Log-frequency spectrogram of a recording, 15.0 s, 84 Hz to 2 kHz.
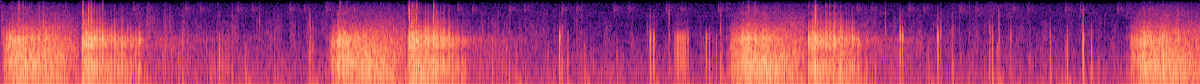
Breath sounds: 0.00-0.88 s: inhalation
0.00-0.89 s: crackles
0.93-1.82 s: exhalation
0.93-1.82 s: crackles
4.12-5.01 s: inhalation
4.12-5.01 s: crackles
5.10-5.92 s: exhalation
5.10-5.92 s: crackles
9.09-10.02 s: inhalation
9.09-10.02 s: crackles
10.09-10.94 s: exhalation
10.09-10.94 s: crackles
14.15-15.00 s: inhalation
14.15-15.00 s: crackles

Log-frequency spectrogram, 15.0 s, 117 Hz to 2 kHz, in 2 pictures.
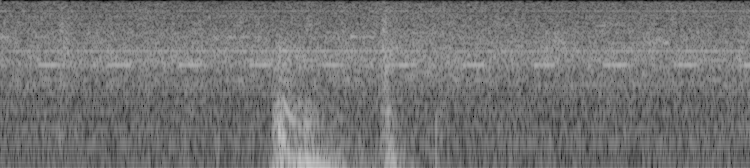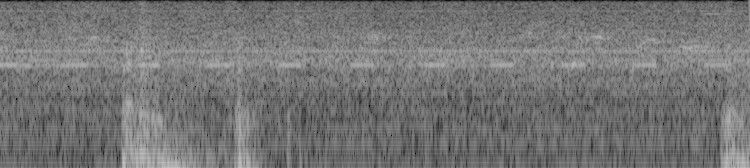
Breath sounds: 2.64-3.68 s: inhalation
2.64-3.68 s: crackles
3.76-4.28 s: exhalation
3.76-4.28 s: crackles
8.68-9.78 s: inhalation
8.68-9.78 s: crackles
9.80-10.32 s: exhalation
9.80-10.32 s: crackles
14.73-15.00 s: inhalation
14.73-15.00 s: crackles

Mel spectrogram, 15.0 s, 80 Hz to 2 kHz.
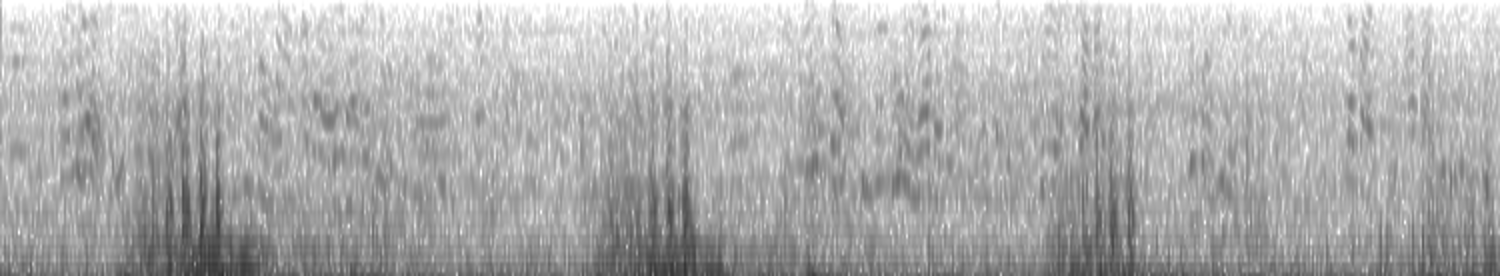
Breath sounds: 1.36-2.73 s: inhalation
5.96-7.30 s: inhalation
10.43-11.47 s: inhalation
14.13-15.00 s: inhalation
14.13-15.00 s: crackles

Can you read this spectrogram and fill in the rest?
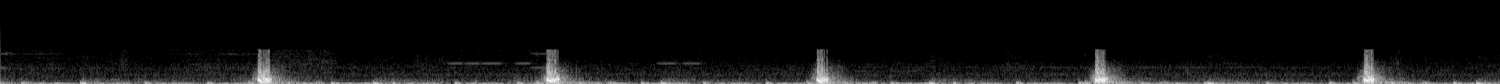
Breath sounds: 0.72-1.62 s: inhalation
2.49-2.83 s: exhalation
2.49-2.83 s: crackles
3.65-4.63 s: inhalation
5.39-5.75 s: exhalation
5.39-5.75 s: crackles
6.60-7.45 s: inhalation
8.11-8.50 s: exhalation
8.11-8.50 s: crackles
9.27-10.17 s: inhalation
10.89-11.40 s: exhalation
10.89-11.40 s: crackles
12.07-12.88 s: inhalation
13.58-14.20 s: exhalation
13.58-14.20 s: crackles

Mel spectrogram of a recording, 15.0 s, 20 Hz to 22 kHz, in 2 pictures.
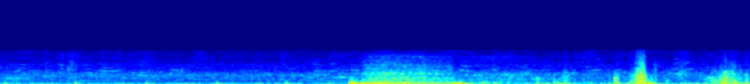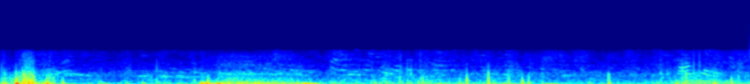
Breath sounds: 3.41-4.64 s: inhalation
4.62-5.84 s: exhalation
9.50-10.73 s: inhalation
10.76-11.98 s: exhalation

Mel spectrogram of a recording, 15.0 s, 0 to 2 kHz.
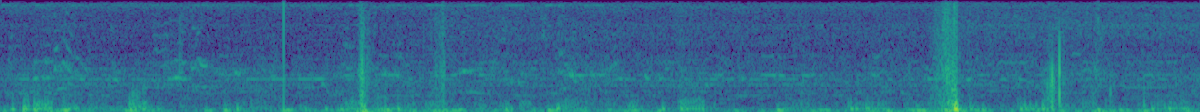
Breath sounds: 0.00-0.68 s: crackles
0.00-0.70 s: inhalation
0.74-1.10 s: exhalation
0.74-1.10 s: crackles
1.50-2.20 s: inhalation
1.50-2.20 s: crackles
4.20-4.94 s: inhalation
4.20-4.94 s: crackles
6.74-7.41 s: inhalation
6.74-7.41 s: crackles
8.44-8.99 s: inhalation
8.44-8.99 s: crackles
10.64-11.31 s: inhalation
10.64-11.31 s: crackles
12.77-13.44 s: inhalation
12.77-13.44 s: crackles
14.33-14.99 s: inhalation
14.33-14.99 s: crackles

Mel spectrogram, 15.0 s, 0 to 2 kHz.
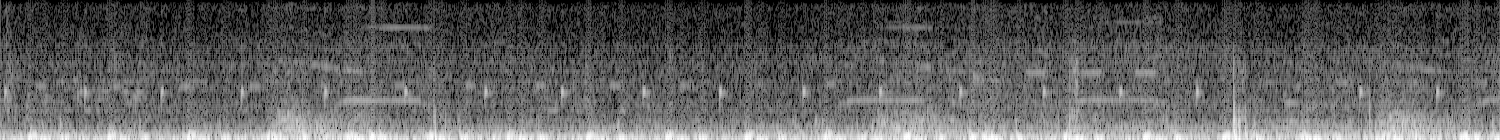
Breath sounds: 2.61-4.03 s: inhalation
8.63-9.98 s: inhalation
13.77-15.00 s: inhalation

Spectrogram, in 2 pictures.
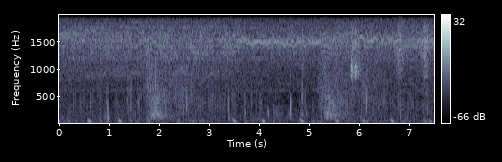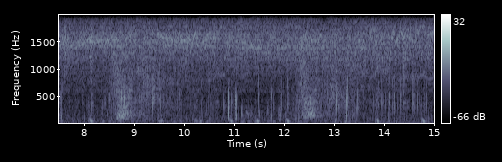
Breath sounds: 1.59-2.52 s: inhalation
5.19-6.11 s: inhalation
8.50-9.43 s: inhalation
12.35-13.40 s: inhalation

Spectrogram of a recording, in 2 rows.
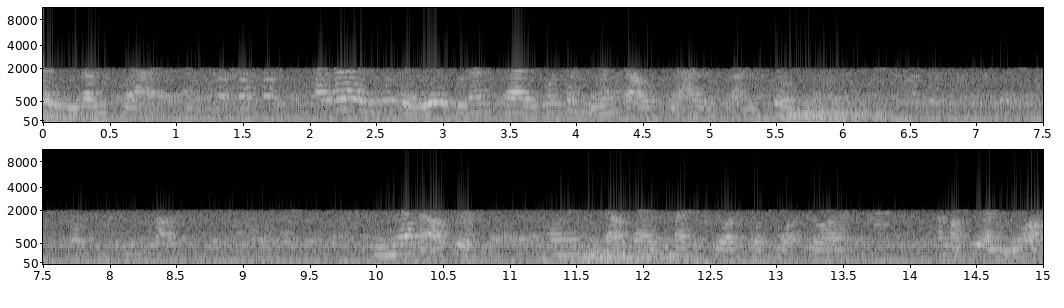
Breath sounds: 5.20-6.64 s: inhalation
11.27-12.71 s: inhalation

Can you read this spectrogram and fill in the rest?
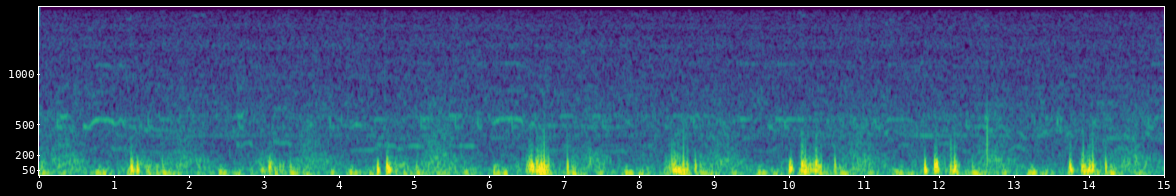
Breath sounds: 0.00-0.80 s: inhalation
0.89-1.56 s: exhalation
0.89-1.56 s: crackles
1.63-2.43 s: inhalation
2.60-3.27 s: exhalation
2.60-3.27 s: crackles
3.31-4.10 s: inhalation
4.22-4.89 s: exhalation
4.22-4.89 s: crackles
5.04-5.83 s: inhalation
6.27-6.94 s: exhalation
6.27-6.94 s: crackles
7.01-7.81 s: inhalation
8.11-8.79 s: exhalation
8.11-8.79 s: crackles
8.80-9.59 s: inhalation
9.90-10.57 s: exhalation
9.90-10.57 s: crackles
10.62-11.42 s: inhalation
11.72-12.40 s: exhalation
11.72-12.40 s: crackles
12.45-13.24 s: inhalation
13.59-14.16 s: exhalation
13.59-14.16 s: crackles
14.23-15.00 s: inhalation

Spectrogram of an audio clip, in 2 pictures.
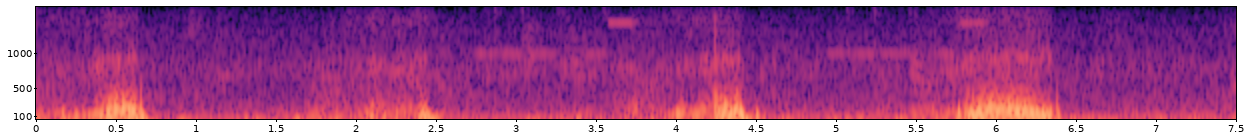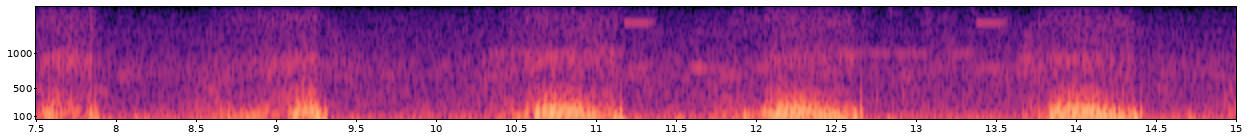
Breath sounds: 0.00-0.70 s: inhalation
0.00-0.70 s: rhonchi
1.78-2.49 s: inhalation
1.78-2.49 s: rhonchi
3.83-4.54 s: inhalation
3.83-4.54 s: rhonchi
5.56-6.40 s: inhalation
5.56-6.40 s: rhonchi
7.44-8.03 s: inhalation
7.44-8.03 s: rhonchi
8.57-9.39 s: inhalation
8.57-9.39 s: rhonchi
10.44-11.27 s: inhalation
10.44-11.27 s: rhonchi
11.91-12.75 s: inhalation
11.91-12.75 s: rhonchi
13.81-14.52 s: inhalation
13.81-14.52 s: rhonchi

